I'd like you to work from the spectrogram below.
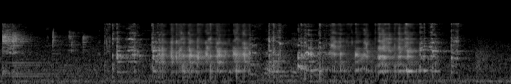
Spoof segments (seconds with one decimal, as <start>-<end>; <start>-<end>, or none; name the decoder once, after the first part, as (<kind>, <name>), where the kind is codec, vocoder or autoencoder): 1.6-2.5 (vocoder, Vocos); 3.3-4.2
